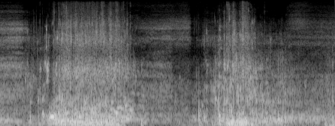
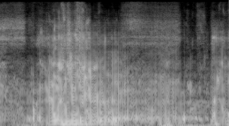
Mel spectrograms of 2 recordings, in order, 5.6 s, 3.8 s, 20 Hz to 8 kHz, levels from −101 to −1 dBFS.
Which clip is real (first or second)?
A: first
